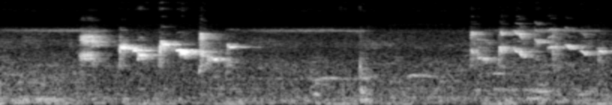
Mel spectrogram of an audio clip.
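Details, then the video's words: Sooty-headed bulbul performing rengganis and cucak wilis isian: a quick sharp twittering phrase with short whistled notes, a silent gap, then a second softer rambling warble; light background hiss. "burung kutilang isian rengganis / cucak wilis"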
